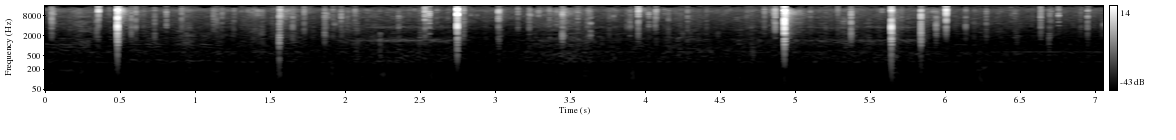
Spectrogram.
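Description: Wood campfire crackling, with sharp pops every second or so, a few of them loud.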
